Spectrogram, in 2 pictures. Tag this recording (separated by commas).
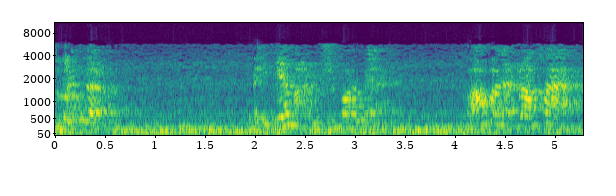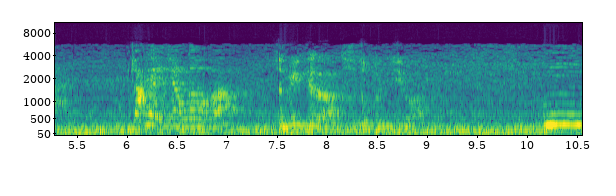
Male speech, Speech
